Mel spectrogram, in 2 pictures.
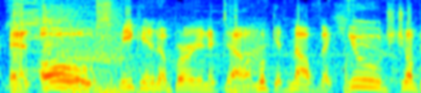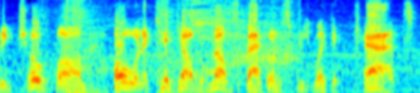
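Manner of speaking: rising excitement, calling the big move; excited commentary. Acted. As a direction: hype the move as it lands. Excited wrestling play-by-play.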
